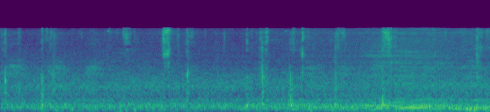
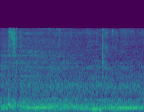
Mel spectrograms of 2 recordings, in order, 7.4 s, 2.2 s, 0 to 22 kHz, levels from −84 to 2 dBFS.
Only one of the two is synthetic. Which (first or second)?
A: first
